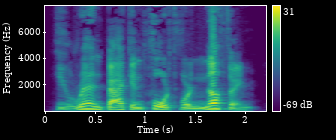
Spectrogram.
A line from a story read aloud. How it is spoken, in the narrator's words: he said angrily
